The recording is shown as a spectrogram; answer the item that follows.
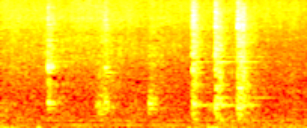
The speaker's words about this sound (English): All right, so now shake off the extra water. I'm going to toss these in that nice sage butter.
